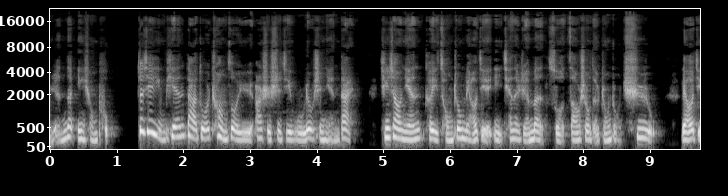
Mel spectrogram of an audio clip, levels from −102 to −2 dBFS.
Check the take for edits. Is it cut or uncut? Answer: cut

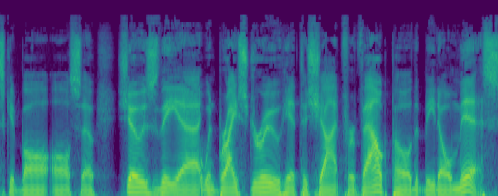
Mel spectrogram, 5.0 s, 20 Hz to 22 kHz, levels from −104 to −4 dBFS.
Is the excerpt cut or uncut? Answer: cut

